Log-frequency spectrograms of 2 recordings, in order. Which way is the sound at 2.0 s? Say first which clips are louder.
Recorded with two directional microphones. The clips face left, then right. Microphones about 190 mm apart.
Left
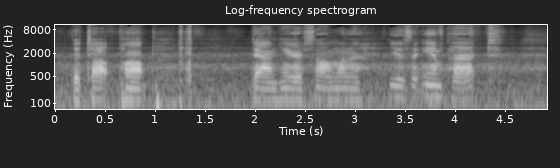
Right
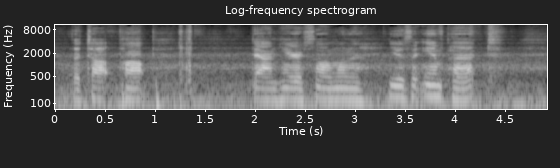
Left 1 dB; 15° left (ahead or behind).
